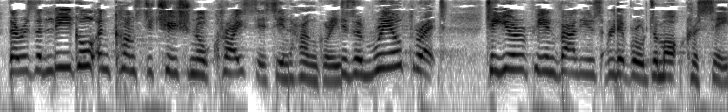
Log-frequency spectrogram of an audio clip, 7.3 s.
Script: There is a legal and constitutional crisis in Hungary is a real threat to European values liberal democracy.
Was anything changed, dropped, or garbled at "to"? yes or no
no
